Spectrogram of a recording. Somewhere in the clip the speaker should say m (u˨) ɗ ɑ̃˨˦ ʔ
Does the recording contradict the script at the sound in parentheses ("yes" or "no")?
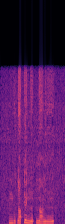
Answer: no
